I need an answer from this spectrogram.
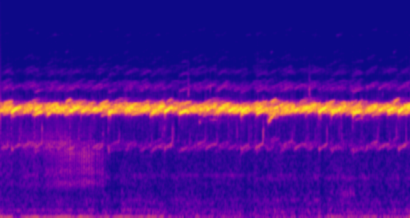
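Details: Spring peepers at a nighttime frog pond early in the year produce a shrill, tightly packed chorus of high peeps, opening with a short lower raspy sound during the first second.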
